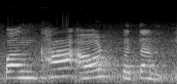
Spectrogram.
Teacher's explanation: उच्चारण करते समय वायु केवल नाक से निकलती है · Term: अनुस्वार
